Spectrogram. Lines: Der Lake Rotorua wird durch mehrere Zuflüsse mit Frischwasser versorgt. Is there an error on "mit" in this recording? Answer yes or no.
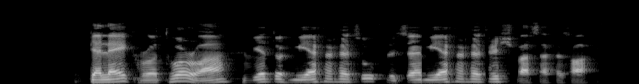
yes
